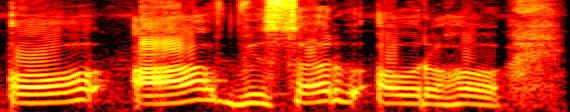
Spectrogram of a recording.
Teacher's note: इनका उच्चारण कंठ से होता है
